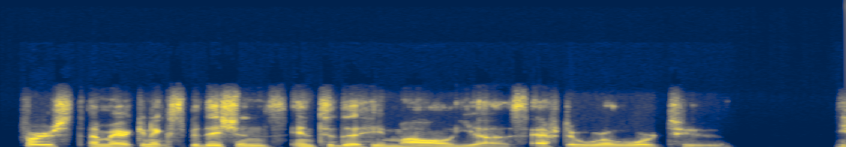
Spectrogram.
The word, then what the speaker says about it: Himalaya: in the Himalaya, but he pronounces it distinctly as Himalaya. Himalaya. It's a Sanskrit word that means abode of snow.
